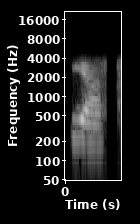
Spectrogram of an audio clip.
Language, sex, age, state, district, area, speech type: Goan Konkani, female, 30-45, Goa, Salcete, rural, conversation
